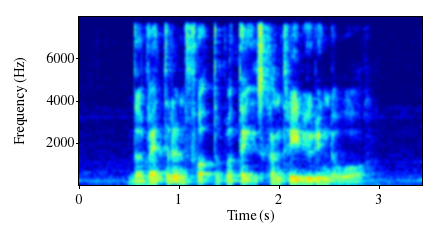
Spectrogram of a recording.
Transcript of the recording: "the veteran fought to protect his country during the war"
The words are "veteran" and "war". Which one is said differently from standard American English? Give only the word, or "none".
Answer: war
